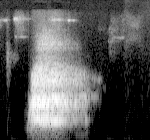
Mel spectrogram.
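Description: A puppy lets out one short, loud bark close by indoors, and then it is silent.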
